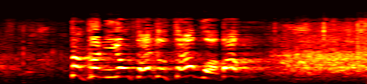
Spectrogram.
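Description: A man shouts pleadingly, heard through a microphone.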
